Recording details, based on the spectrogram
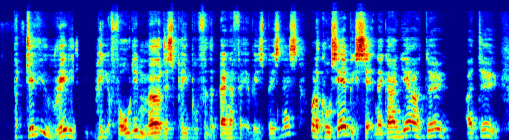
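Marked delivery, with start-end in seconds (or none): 5.0-6.3 very slow, drawn-out, dead-level monotone drone. Imitating a man sitting there answering a question: imitating a monotone drone. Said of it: "He's got this monotone drone".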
